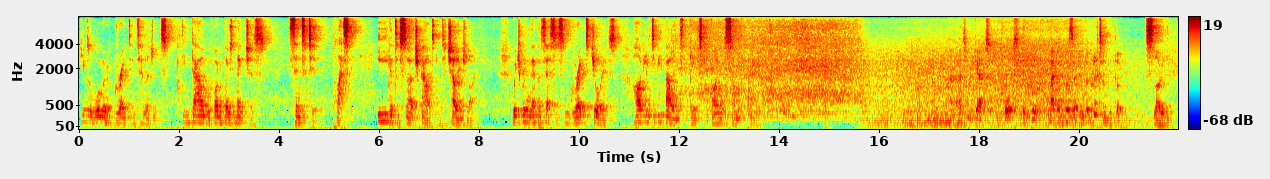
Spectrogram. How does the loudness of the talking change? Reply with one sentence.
The loudness of the talking stays about the same.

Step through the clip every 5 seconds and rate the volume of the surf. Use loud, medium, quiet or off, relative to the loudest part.
quiet, quiet, medium, loud, medium.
